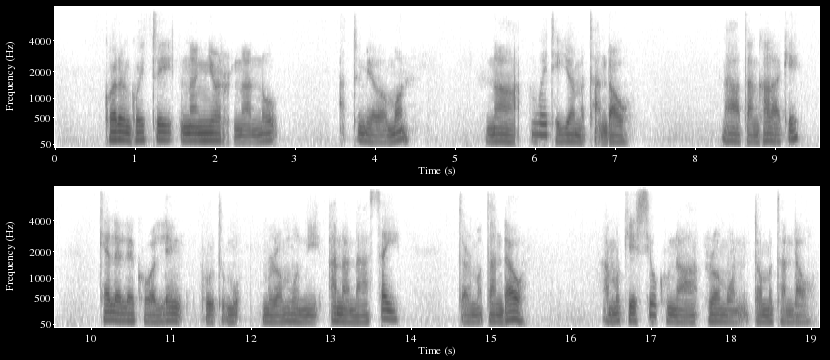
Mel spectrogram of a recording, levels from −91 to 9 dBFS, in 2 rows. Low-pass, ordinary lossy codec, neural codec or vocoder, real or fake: 7.2 kHz; Opus, 16 kbps; codec, 16 kHz, 0.5 kbps, X-Codec, WavLM features, trained on Multilingual LibriSpeech; fake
